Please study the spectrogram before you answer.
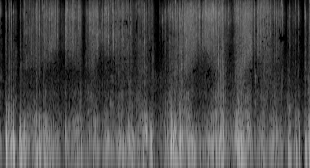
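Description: Long nails scratch and rub across the beaded surface of a small fabric handbag covered in sequins and beads. The result is a steady, dense, bright crinkling and scraping texture with a soft low rumble underneath, swelling and easing in waves.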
